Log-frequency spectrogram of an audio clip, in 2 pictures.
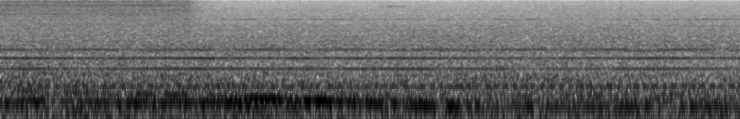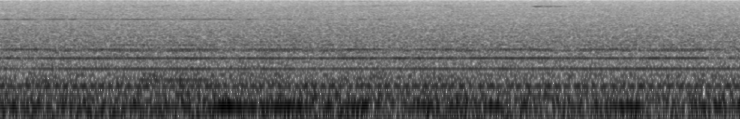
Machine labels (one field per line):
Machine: fan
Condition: normal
